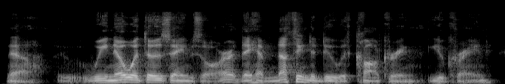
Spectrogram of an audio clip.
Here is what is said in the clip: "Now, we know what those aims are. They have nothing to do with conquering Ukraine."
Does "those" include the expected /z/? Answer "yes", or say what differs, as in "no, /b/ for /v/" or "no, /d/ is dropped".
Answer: yes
